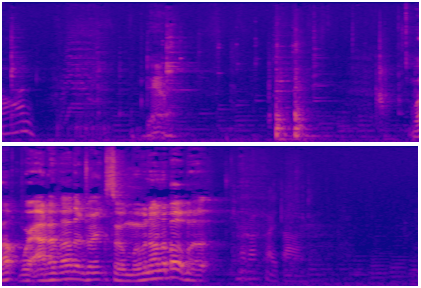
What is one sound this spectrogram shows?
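A young man sips a drink loudly through a straw.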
